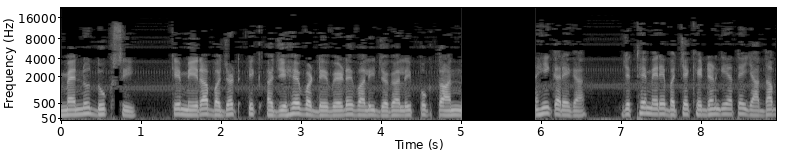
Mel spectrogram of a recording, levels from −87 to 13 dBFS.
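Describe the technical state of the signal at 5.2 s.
At 5.2 s the audio is dead silent, because you're in the middle of a playback stall running from 5.00 to 5.93 s, about 0.93 s in all. The speech just stops mid-flow. The likely cause is the player running dry of data or its thread getting blocked, so output went quiet until it recovered.

Underneath that, for the whole clip, there's timecode bleed. It's a chirpy warble flipping between roughly 1 kHz and 2 kHz, an octave apart, sitting something like 25 dB under the speech. Linear timecode from a neighbouring track or cable is leaking in, and its rhythm fits a 29.97 frames-per-second code.

There's also WMA compression damage throughout, and it's heavy: ringing, washy speech with a hiss that swells and shrinks with the signal. That's what a transform codec smearing quantisation noise over long blocks sounds like, and the amount of damage fits a low bitrate around 32 kbps.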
